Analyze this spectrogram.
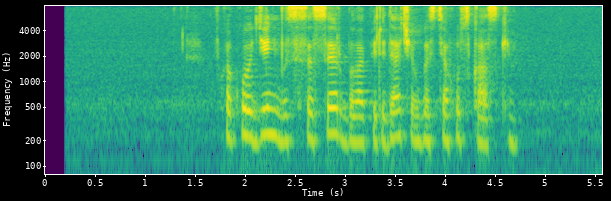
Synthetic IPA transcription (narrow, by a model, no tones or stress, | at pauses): fkɐko̞jdʲenʲvəsə̥sɛsɛrbɨlˠapʲɪɾʲɪd̪at͡ɕəvɡɐsʲtʲaxʊskaskʲɪ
